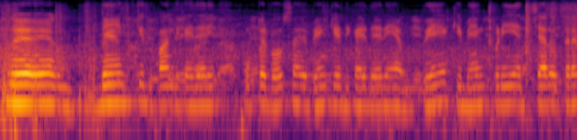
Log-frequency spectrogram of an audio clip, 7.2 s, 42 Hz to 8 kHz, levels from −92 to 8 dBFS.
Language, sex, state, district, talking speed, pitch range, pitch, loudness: Hindi, male, Rajasthan, Bikaner, 175 wpm, 155-165 Hz, 160 Hz, -21 LUFS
